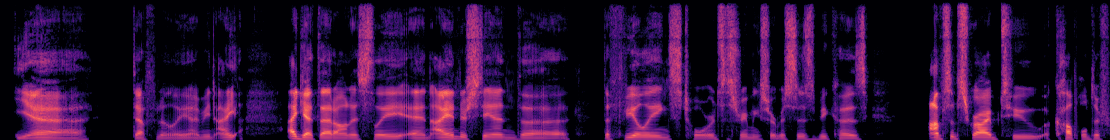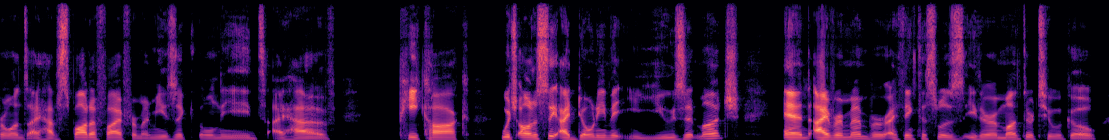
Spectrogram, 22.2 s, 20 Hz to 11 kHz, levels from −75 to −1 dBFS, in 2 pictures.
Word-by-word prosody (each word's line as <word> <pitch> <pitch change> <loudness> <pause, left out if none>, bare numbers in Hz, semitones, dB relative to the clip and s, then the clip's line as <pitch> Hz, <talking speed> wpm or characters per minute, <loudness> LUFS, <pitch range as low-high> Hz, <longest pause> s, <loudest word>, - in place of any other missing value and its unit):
Yeah. 110 -1 +2 0.5
Definitely. - - -5
I - - -6
mean, 115 +1 -10
I - - -1 0.5
I - - +7
get - - +6
that 115 -1 +4
honestly, 115 0 -1
and 115 0 -1
I - - +7
understand 120 -6 0
the 105 -2 -7 0.3
the - - -6
feelings 130 -2 -1
towards 110 0 -6
streaming 115 -2 -3
services 110 0 -2
because 110 -1 -6 0.6
I'm - - +7
subscribed 125 -6 +2
to 115 -2 -5
a - - -18
couple 120 0 -3
different 115 0 -8
ones. 115 0 -7
I - - -3
have 110 -2 -4
Spotify, 130 +1 +2
for 115 - -10
my 105 0 -11
musical 115 0 -9
needs. 110 -1 -9
I - - -4
have 110 0 -3 0.6
Peacock, 125 -3 +2 0.3
which 150 0 +1
honestly, 145 +2 +5
I 125 - +7
don't 120 +2 -4
even 135 -1 -4
use 110 +5 -5
it 155 - -4
much, 185 +4 -1 0.4
and 120 -3 +8
I 130 - +11
remember- 145 -2 -4
I - - -1
think 140 +3 -5
this 155 -2 -2
was 130 -6 -2
either 120 -3 -6
a 115 - -4
month 125 +6 -3
or 150 - -6
2 115 -4 -3
ago- 105 -1 -7
115 Hz, 155 wpm, -25 LUFS, 110-130 Hz, 0.6 s, I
